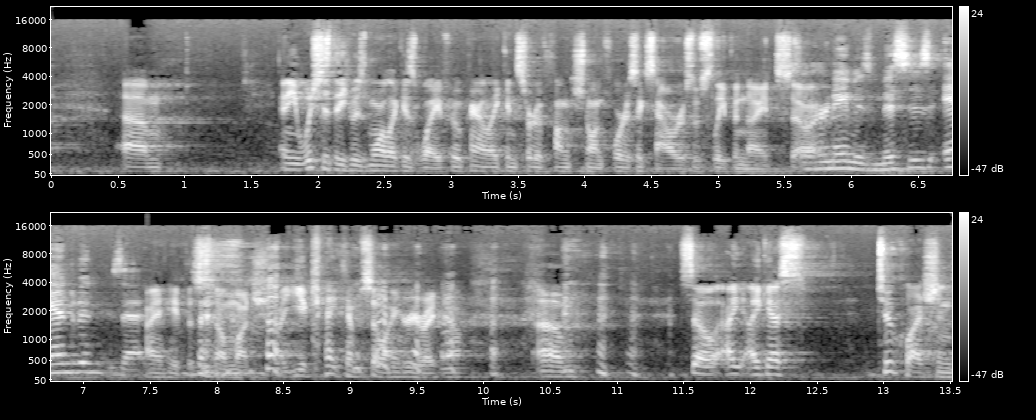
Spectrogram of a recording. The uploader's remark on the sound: LIVE from CHEST 2019. During this live recording at CHEST.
